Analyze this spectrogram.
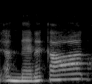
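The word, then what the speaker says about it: emmenagogue: category we can also call it um an amenigog which is the word that we use a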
